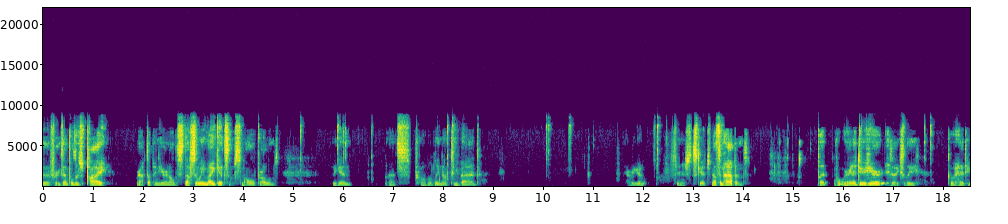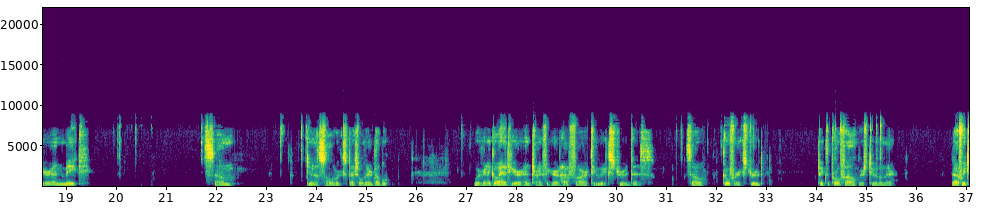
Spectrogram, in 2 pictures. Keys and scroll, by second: 19.9 ↻, 32.3 e.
